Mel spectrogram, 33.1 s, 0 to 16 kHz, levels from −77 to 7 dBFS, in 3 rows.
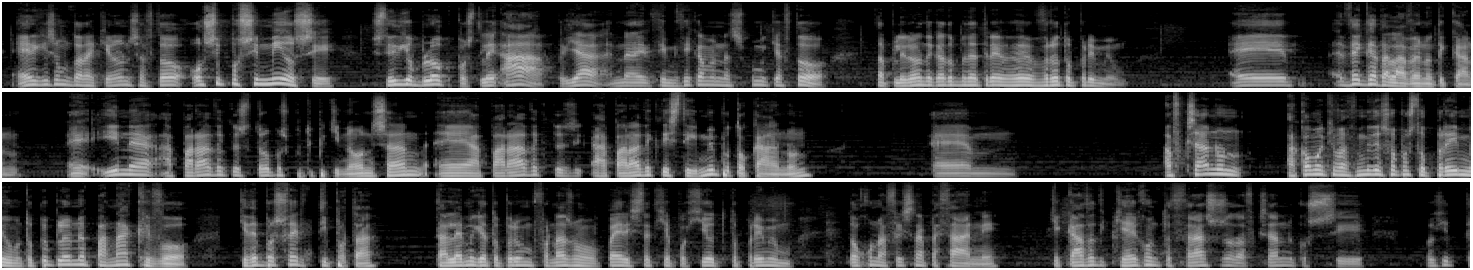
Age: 20-39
